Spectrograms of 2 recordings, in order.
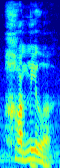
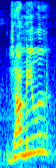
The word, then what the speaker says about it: Jamila: look at it okay Mila you were close though you just messed up the first letter Jamila yeah no I thought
